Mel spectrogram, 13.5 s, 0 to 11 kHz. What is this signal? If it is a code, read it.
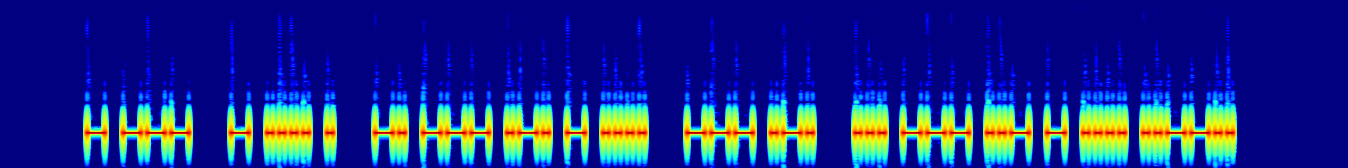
Morse code, heard as a keyed tone, about 21 wpm, 700 Hz. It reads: TO THE NORTH OR SOUTH?
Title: Sentences from Top 1000 Words - Review Part 2 - 20wpm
